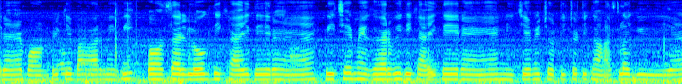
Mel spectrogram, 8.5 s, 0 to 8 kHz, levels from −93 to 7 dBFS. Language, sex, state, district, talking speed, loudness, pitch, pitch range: Hindi, female, Chhattisgarh, Balrampur, 195 wpm, -31 LUFS, 180 Hz, 175-185 Hz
